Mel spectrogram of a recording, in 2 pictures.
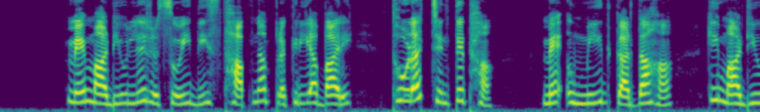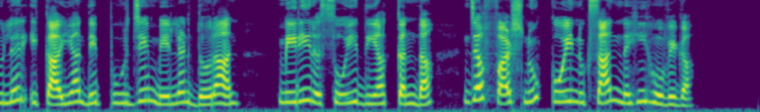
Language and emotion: Punjabi, fearful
